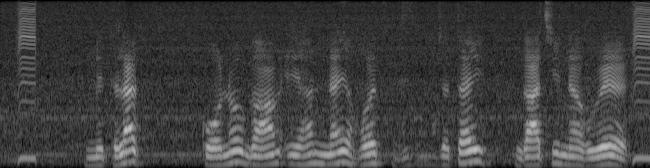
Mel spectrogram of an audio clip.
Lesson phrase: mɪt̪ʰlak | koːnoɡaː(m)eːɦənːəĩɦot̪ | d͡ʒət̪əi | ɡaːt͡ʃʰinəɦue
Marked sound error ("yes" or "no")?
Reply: no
